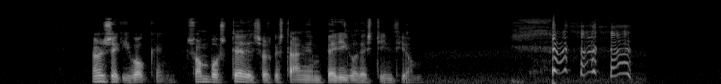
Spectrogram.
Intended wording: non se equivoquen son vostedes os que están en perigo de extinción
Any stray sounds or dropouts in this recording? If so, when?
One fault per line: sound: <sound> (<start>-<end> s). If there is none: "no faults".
sound: laugh (5.1-6.3 s)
